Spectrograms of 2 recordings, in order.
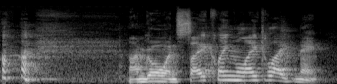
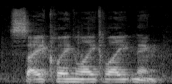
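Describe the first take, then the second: First: Laughing it out, higher and very slow; delighted laughing chant. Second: Said in the usual way. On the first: Real, not acted. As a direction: giggle through the words, stretching them. Delighted with his own phrase.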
